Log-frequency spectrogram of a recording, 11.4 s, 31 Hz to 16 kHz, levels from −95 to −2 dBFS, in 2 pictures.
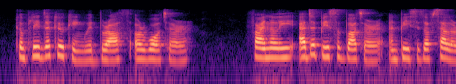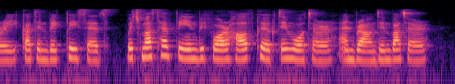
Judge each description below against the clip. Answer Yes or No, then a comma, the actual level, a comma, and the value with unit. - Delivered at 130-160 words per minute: No, average, 180 wpm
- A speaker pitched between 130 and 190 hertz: No, high, 205 Hz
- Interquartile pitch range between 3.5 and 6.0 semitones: No, average, 2.7 semitones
